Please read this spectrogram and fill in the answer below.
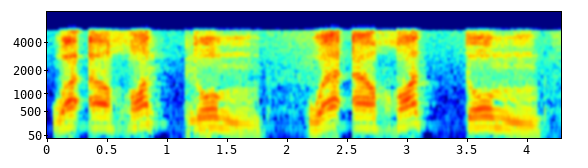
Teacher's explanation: عندنا ايه تاني، عندنا كلمة وأخذتم، وأنا متفق معاكم أن ورش عن نافع يضغم الذال الساكنة في التاء المتحركة فتقرأ هكذا وأخذتم، وأخذتم.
